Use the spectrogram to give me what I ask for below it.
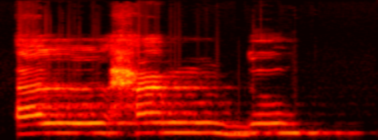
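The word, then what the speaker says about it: الحمد: Nah, yang pertama pengucapan huruf lam sukun ya. Itu lidahnya ke langit-langit al. Silakan. Al-ha. Al-ha. Ya. Jadi tidak dilama-lamain atau tidak ditahan, tapi memang menyempurnakan huruf lamnya. Al-ha. Alhamdu.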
